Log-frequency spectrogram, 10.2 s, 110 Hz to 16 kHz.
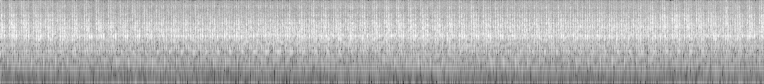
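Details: Volvo D5 diesel, cold idle: steady, even tapping about three times a second; several repair shops have failed to identify the knock.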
